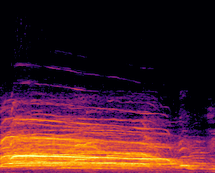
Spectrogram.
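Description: A group of people screams together on cue, as if terrified, loud and sustained, holding for a few seconds before trailing off raggedly toward the end.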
